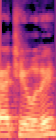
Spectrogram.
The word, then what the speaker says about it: Hod: Hod significa literalmente, se escribe H-O-D, por eso Hod, así le ve.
